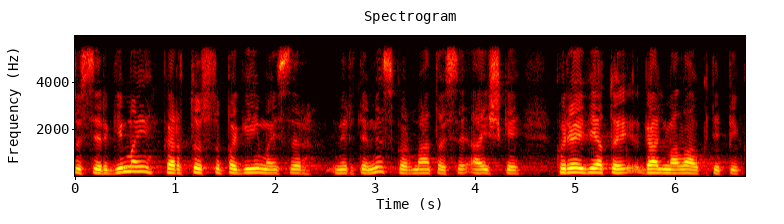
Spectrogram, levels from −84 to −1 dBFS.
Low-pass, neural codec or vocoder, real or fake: 5.4 kHz; none; real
